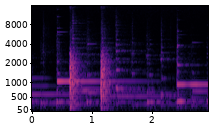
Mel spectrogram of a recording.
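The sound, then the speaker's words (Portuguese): Two heavy, hollow knocks on a door, about half a second apart, ring out over a soft, steady musical tone that continues underneath with a few gentler notes. “O lobo não demorou muito a chegar à casa da avó. Bate a porta.”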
